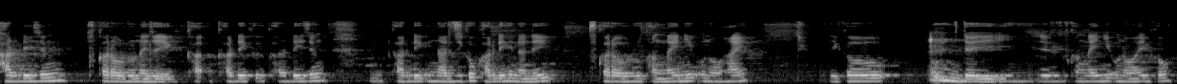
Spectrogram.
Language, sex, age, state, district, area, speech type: Bodo, male, 30-45, Assam, Chirang, rural, spontaneous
